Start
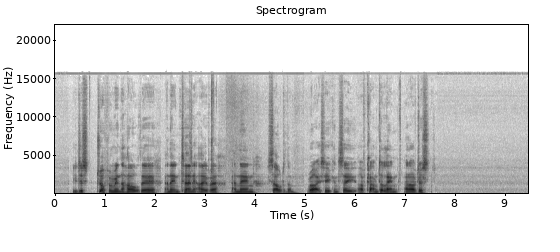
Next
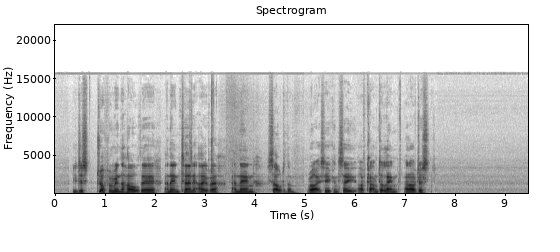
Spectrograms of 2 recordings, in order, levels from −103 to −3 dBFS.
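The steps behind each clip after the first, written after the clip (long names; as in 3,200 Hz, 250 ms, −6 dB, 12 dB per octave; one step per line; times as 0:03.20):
high-shelf EQ 6,500 Hz −9.5 dB
level +4.5 dB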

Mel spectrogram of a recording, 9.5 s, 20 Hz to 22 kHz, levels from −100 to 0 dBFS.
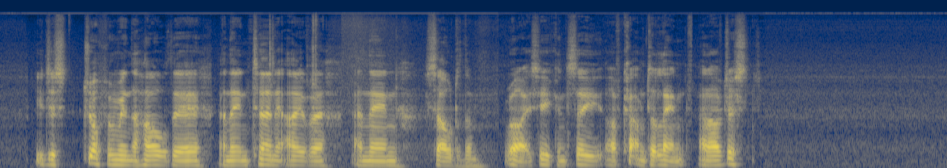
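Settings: no processing that can be heard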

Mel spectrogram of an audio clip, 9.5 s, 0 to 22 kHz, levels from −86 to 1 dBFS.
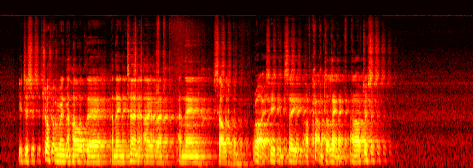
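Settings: repeating echo 124 ms, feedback 40%, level −7 dB
level −1 dB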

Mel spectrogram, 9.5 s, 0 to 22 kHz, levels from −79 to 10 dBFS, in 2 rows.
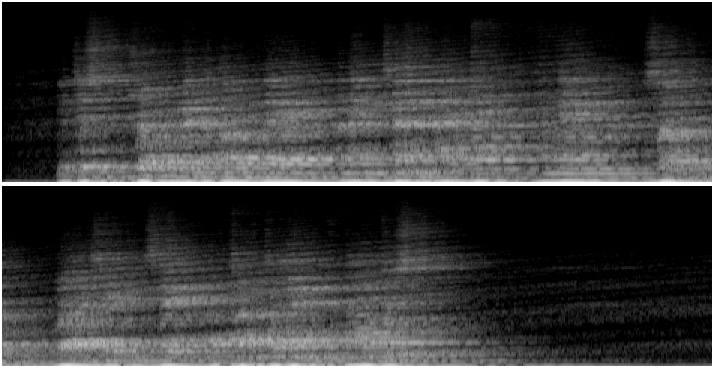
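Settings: gain on one half-wave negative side −12 dB
convolution reverb RT60 1.4 s, pre-delay 6 ms, DRR −11.5 dB
flanger whose copies keep moving one way rising 0.24 Hz
level −11 dB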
